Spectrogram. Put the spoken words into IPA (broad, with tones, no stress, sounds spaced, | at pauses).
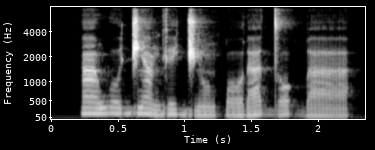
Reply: ã˦ w o˦ d͡ʒ ã˦˨ ɡ e˧ d͡ʒ ɔ̃˨ k͡p ɔ˨ ɾ a˨˦ d ɔ˧ ɡ͡b a˨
